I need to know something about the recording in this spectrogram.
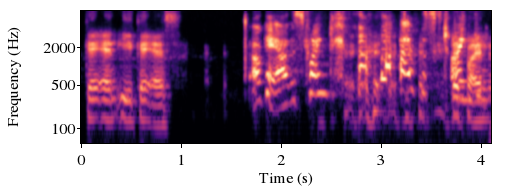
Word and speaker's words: KNEKS: The name of our organization is not KENGS, but KNEKS.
